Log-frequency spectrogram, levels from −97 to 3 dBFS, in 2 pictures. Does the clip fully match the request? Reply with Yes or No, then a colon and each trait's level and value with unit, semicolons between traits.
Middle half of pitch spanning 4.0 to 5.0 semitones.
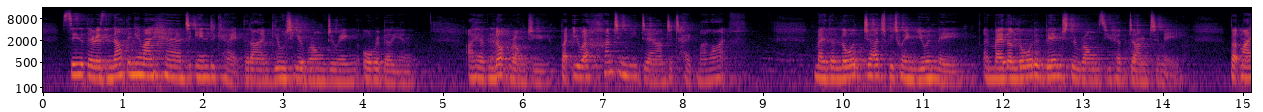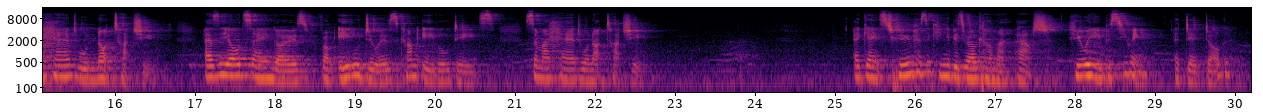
No: average, 3.4 semitones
